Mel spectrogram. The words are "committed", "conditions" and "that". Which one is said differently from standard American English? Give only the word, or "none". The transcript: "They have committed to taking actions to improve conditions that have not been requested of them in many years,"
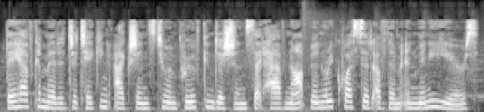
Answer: none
